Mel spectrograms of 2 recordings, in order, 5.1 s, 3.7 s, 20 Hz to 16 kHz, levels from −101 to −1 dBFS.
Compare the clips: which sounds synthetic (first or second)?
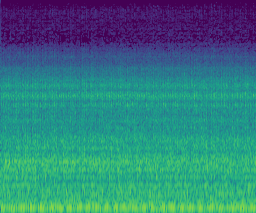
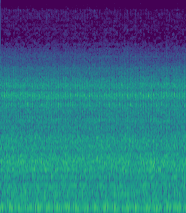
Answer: second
